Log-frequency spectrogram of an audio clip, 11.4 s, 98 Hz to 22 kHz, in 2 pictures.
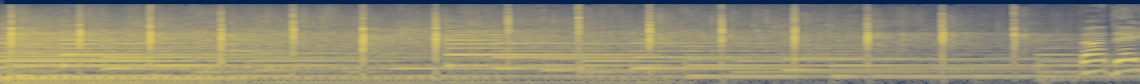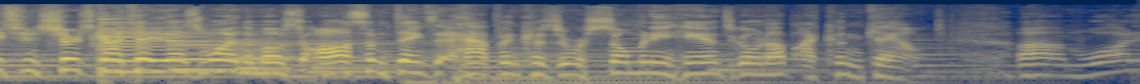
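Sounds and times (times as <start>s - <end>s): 
church crowd clapping in time: 0.0s - 6.4s
sustained organ-like keyboard chords: 0.0s - 10.5s
speech: 5.4s - 11.3s.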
